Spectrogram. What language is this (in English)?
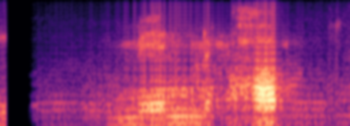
Icelandic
